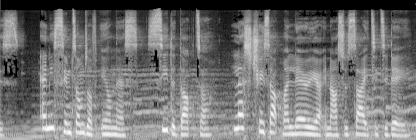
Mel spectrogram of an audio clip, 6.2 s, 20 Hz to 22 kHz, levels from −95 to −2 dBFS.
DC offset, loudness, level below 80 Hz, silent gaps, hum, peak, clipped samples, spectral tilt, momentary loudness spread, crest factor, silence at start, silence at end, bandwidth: under 0.1%; -11 LUFS; -36 dBFS; none; none; 0 dBFS; under 0.1%; -4 dB/octave; 7 LU; 10 dB; 0 s; 0 s; 17 kHz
